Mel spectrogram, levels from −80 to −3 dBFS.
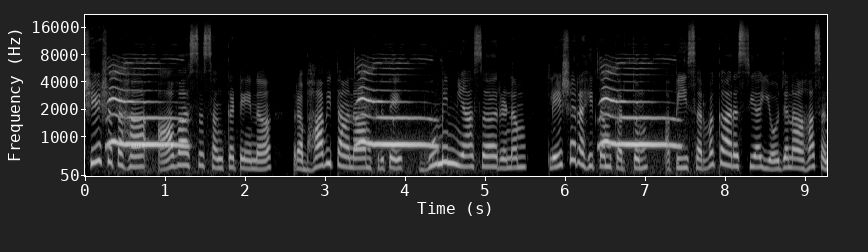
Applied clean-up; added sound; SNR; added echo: none; Meow; -3 dB; none.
